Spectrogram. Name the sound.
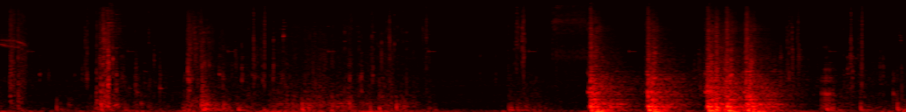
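walls being destroyed in Rainbow Six Siege video game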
